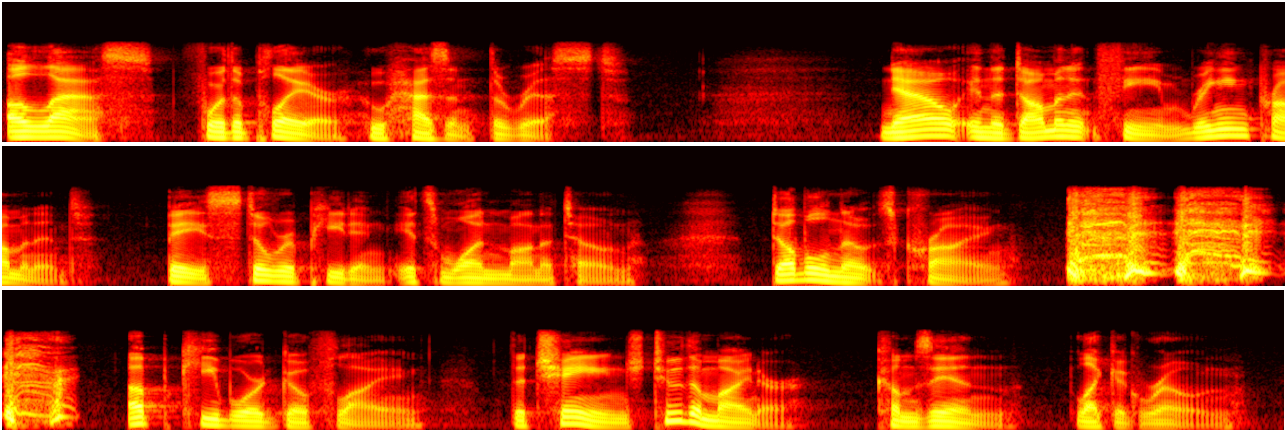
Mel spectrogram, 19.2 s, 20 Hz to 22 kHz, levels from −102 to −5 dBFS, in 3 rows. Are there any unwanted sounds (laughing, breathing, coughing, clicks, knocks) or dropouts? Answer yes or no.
yes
